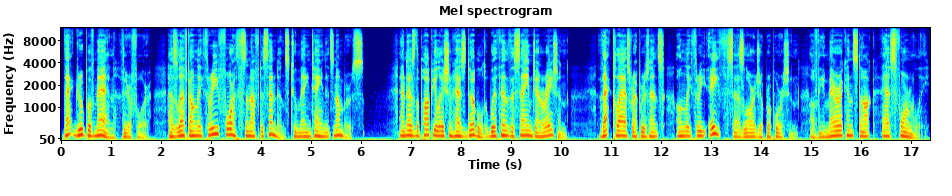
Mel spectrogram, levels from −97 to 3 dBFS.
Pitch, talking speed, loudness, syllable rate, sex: 130 Hz, 145 wpm, -20 LUFS, 4.8 syllables/s, male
